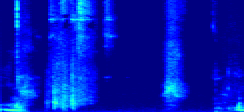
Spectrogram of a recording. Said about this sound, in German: Nachdem du auch meinen Hund rausgeschnitten hast, der hier gerade Lärm macht, kommt bitte folgendes Segment.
